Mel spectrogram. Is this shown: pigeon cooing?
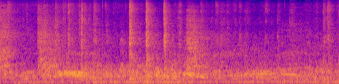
yes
